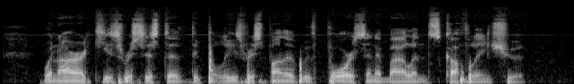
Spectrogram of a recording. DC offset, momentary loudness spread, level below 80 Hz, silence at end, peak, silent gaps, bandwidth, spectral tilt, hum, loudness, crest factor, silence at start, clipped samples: under 0.1%; 7 LU; -38 dBFS; 0.5 s; -2 dBFS; none; 16 kHz; -4 dB/octave; none; -19 LUFS; 18 dB; 0.45 s; under 0.1%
